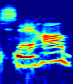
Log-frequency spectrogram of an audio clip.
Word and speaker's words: Sneha: her name might be Sneha, but I was in my research, someone who spoke the dialect, which I think is Hindi or an offset of Hindi, said that it's pronounced Sneha, so that's what I'm rolling with.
